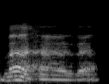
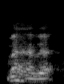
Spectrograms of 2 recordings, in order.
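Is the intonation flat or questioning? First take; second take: questioning; flat. First: The pitch moves like a question. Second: The pitch stays level throughout. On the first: The speaker calls it right. "itu kita intonasinya bertanya" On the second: The speaker calls it wrong.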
